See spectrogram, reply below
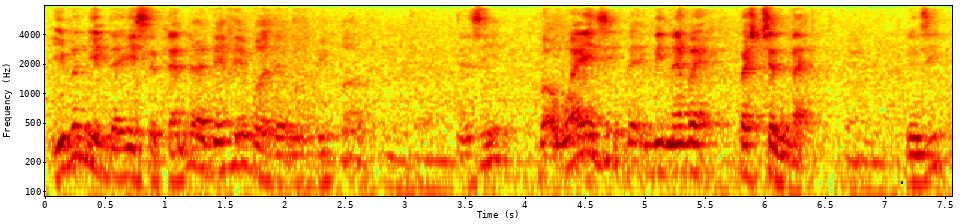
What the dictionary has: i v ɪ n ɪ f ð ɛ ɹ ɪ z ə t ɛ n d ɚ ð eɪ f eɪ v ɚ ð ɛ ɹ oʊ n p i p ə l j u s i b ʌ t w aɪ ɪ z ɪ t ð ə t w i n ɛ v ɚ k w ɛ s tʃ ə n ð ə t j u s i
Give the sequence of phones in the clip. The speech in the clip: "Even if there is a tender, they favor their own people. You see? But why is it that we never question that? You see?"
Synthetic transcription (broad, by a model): i v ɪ n ɪ f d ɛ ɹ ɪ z ə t ɛ n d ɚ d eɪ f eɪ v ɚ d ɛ w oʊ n p i p ə l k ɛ s i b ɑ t w aɪ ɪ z ɪ t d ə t w i n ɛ v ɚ k w ɛ s tʃ ə n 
